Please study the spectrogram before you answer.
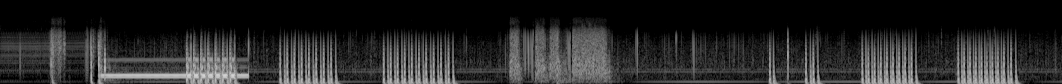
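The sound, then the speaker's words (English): Multi-frequency signalling tones pass between telephone exchanges toward a crossbar tandem: a series of steady electronic tone bursts of varying length, separated by short gaps, over a constant low hum and some hiss. “You don't hear the dial pulsing, but you do hear Midtown MFing to King's.”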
